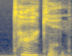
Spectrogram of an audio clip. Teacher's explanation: Did you drop the G in talking?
